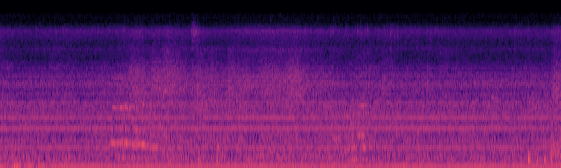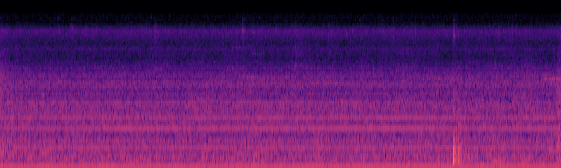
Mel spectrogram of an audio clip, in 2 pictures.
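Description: Steady electrical mains hum, with faint scraping a few seconds in, a small click about halfway and a sharp click near the end.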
